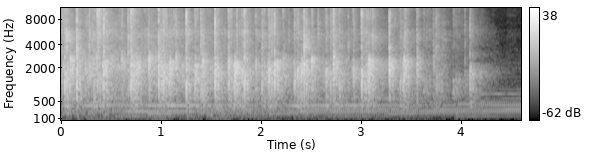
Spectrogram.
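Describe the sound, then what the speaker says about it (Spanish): Close, dense applause from a church congregation rises and falls for about four seconds, then cuts off into a low sustained tone. "Dele un aplauso al Señor"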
